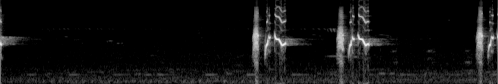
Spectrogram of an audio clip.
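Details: Sooty-headed bulbul, an actively singing bird used to call wild bulbuls closer. After a quiet pause come three quick two-part chirped phrases, each tailing off in a slurred downward whistle.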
